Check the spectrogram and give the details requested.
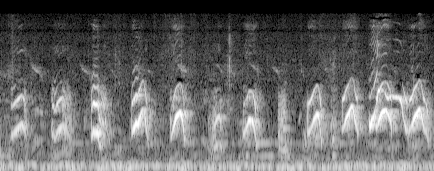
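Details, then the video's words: Crying puppies calling for their mother, giving clear, tonal, arched whines, each rising then dropping, repeated about two to three times a second with short gaps, set against a faint low background rumble. "Why Puppies So Crying full Where is mommy?"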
